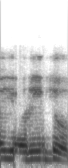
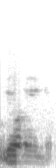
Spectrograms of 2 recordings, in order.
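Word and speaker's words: يريد: Itu yuridu bukan yarudu, yuridu.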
